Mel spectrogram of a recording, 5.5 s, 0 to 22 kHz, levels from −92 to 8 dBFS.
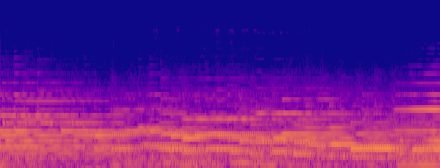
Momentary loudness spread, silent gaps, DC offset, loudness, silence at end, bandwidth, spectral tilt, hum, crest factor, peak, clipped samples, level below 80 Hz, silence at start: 5 LU; none; under 0.1%; -30 LUFS; 0 s; 5.4 kHz; -9 dB/octave; none; 14 dB; -16 dBFS; under 0.1%; -46 dBFS; 0 s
